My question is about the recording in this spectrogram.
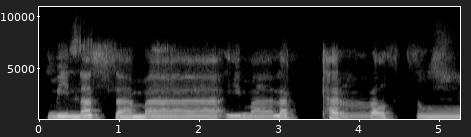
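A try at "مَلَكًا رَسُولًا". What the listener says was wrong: Malakar kaknya tidak double. Minas sama'i malakar. rasulah.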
